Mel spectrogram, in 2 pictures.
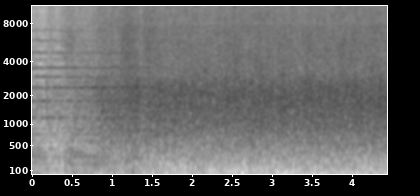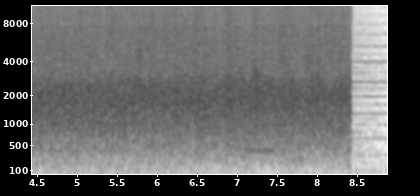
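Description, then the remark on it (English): An applause sound effect for a commencement address: a burst of crowd applause swells within the first second into dense, steady clapping that holds at full strength, then cuts off abruptly near the end. “With the sound effects, please.”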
